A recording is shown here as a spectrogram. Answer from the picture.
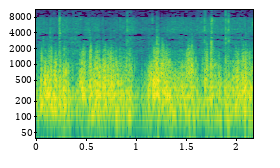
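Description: Bicycle rattling and bumping over a rough, potholed path, with a rush of wind noise on the microphone. It turns loud right at the start, dips briefly about a second in, then picks up again.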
